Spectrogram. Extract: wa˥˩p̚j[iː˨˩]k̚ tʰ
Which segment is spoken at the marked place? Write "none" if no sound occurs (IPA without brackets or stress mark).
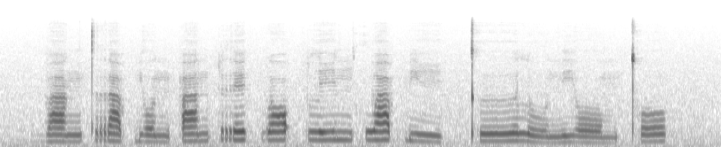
iː˨˩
